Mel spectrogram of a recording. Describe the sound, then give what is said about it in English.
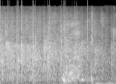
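Audience applause for a political candidate at a Southwest Wisconsin candidate forum for the third congressional district: loud, continuous clapping that holds steady throughout. “Please give her a hand. And welcome to Southwest Wisconsin.”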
